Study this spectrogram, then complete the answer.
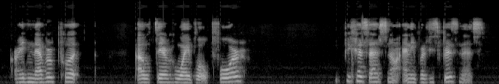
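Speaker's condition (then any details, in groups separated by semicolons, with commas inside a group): Cerebral palsy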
